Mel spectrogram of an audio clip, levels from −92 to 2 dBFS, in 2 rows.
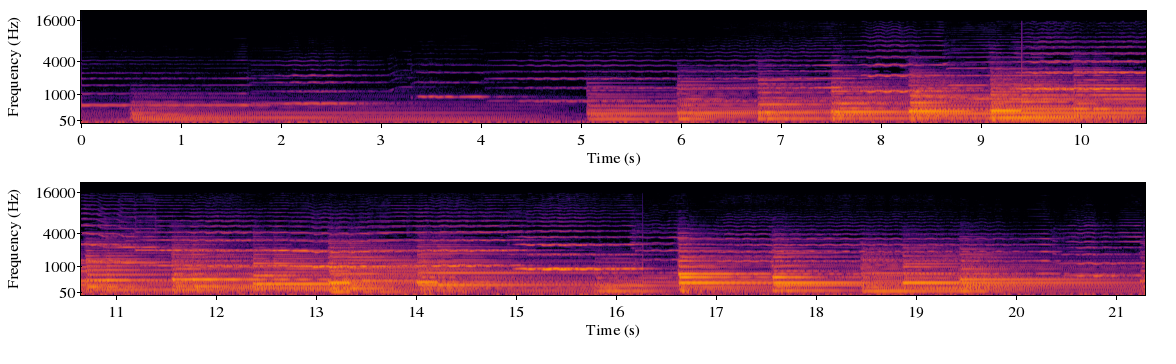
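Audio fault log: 9.4–16.3 s, doubled audio track: a second full-band copy of the sound runs around 200 ms behind the first, roughly 5 dB quieter, with no decay or room colour and abrupt entry and exit, likely from a slower capture path recording the same signal twice.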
